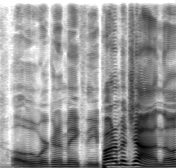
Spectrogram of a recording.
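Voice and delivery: put-on very loud, belted Italian accent. Imitating the Italian chef on Food Network: Giada imitation. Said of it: "she's like".

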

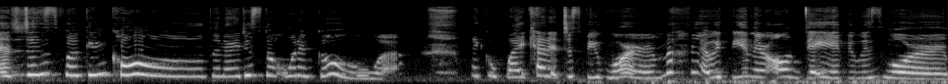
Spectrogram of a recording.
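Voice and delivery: high, fake, tearful sobbing voice. Complaining to listeners about not wanting to go somewhere cold, fake crying voice. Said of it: "that was my real cry voice".

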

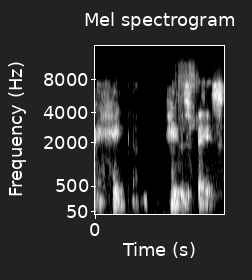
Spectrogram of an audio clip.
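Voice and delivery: quiet, sideways mutter under the breath. Retelling what a player said during a challenge: imitating muttering under breath. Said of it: "under her breath, she's like".

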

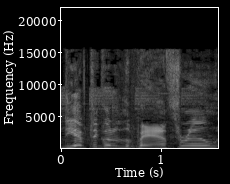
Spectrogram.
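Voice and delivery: very high-pitched voice. Podcast host quoting what women in his life ask, imitating his wife. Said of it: "my wife's going to be so mad at my impression of her there".

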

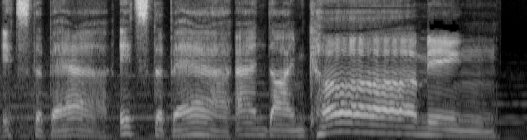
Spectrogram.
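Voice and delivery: ethereal, otherworldly voice. Recapping a video, voicing an off-screen announcer in an ethereal voice. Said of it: "an ethereal voice announcing".

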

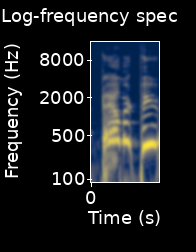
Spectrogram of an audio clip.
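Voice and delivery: very high, very loud cartoon-dad voice. Struggling to describe a cartoon voice, doing the Peter from Family Guy voice. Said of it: "the voice he does for Peter".

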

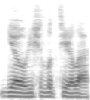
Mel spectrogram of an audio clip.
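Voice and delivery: mock serious tone. Retelling a guy in the back seat suddenly warning him: serious grave-danger tone. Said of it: "In a serious fucking".

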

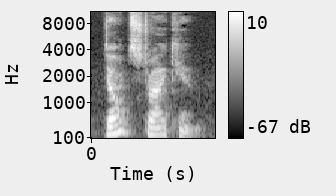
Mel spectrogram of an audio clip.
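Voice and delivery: contemptuous, scornful tone. Narrating Eleanor's words to the governor, scornful. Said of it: "said Eleanor scornfully".

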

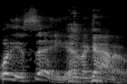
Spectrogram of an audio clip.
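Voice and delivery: put-on old-timey twenties-era period voice. Speaker practising a 20s impression with others, in a 1920s voice. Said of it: "I don't think we have a good 20s impression".

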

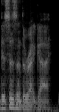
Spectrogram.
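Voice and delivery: ordinary delivery

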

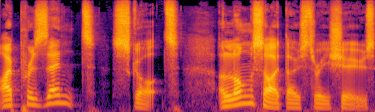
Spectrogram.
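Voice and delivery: deliberately slowed, slow and careful delivery.

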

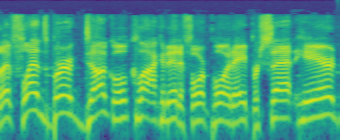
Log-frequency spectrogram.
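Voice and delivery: put-on radio announcer voice. Prompted with 'radio voice, go', radio announcer voice. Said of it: "Radio voice, go".

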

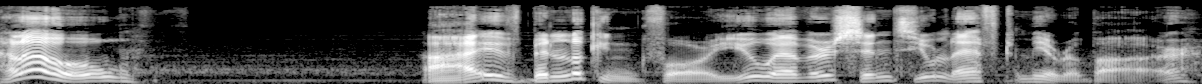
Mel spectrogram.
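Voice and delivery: animated, high, swooping sing-song storybook voice. Narrating a scene, voicing a woman introducing herself to a stranger, Merrily Fiddlebender voice. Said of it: "she introduces herself. She goes".

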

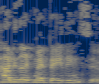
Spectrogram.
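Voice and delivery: ordinary talk, nothing marked

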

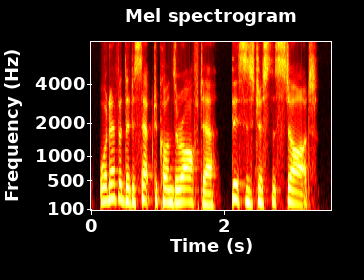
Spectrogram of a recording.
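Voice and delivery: best-effort put-on British accent. Quoting the british guy's line from the film, in his best british accent. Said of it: "my best British accent".

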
